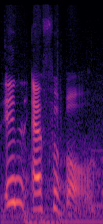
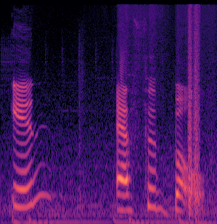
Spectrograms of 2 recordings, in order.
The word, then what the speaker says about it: ineffable: Beautiful word that I have for you is ineffable. Well, what I have just spoken about few moments ago, can actually be summed up in one beautiful word, and it's called ineffable. The word is pronounced as ineffable, okay?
